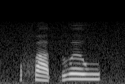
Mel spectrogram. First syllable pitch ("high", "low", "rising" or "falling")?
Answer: low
